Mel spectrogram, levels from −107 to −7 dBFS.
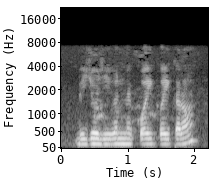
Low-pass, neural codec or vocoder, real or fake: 7.2 kHz; none; real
